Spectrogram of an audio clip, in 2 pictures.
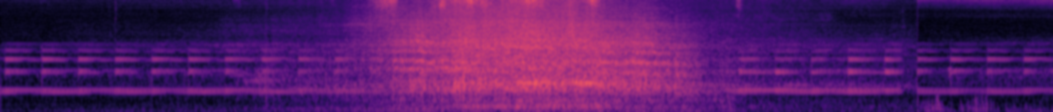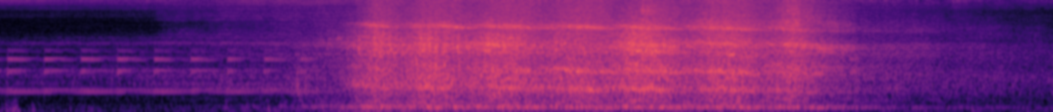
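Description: Two Tobu Nikko Line electric trains pass close by, one after the other, each swelling to a loud rush of wheels on rail and motor hum and then fading: the first about five to nine seconds in, the second about eighteen to twenty-four seconds in. A level-crossing bell rings in a steady repeating beat through the first half, stopping about eleven seconds in.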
